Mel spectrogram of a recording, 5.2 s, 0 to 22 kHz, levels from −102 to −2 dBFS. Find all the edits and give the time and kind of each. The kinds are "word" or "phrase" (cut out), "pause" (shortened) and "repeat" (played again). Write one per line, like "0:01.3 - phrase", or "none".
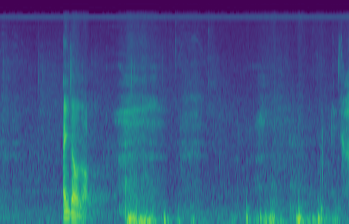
none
